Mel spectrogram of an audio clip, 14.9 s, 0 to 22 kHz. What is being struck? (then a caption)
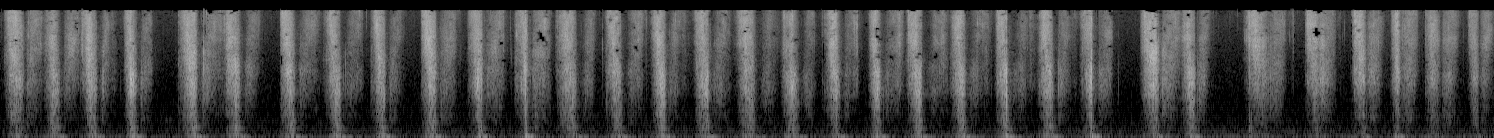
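Frozen sherbet in a paper cup, scraped with a wooden stick. A wooden stick stirs and scoops icy orange sherbet in a small paper cup full of it. About 28 bright, crunchy scraping strokes repeat at a steady but uneven pace, each a short gritty burst of icy crackle with little low end.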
